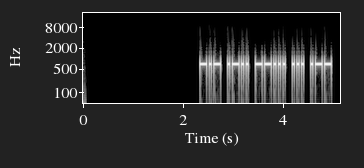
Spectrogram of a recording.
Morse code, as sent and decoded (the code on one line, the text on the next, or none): -.- .-.. --... ... .--
KL7SW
